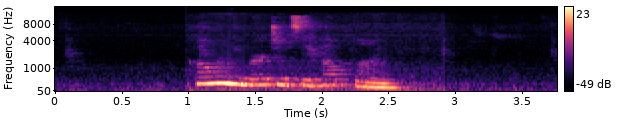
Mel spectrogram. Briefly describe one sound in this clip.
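An elderly woman speaks close by.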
